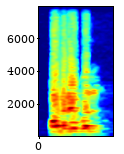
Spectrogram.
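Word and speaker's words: honourable: ह यानी कि एच, लेकिन ये एच साउंड नहीं हो रहा है, साउंड क्या है, ऑनरेबल, ओ साउंड कर रहा है। इसको जब हम प्रोनाउंस करते हैं तो ओ साउंड होता है।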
